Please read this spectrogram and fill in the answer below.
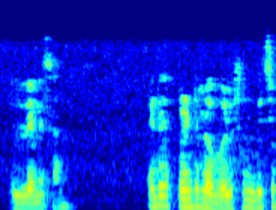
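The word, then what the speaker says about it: Renaissance: अब रेनेसां rebirth क्यों जरूरी था? फैक्टर क्यों, वो रेनेसांस, रेनेसा सॉरी, ये साइलेंट है कितने एरिया, ये साइलेंट रहता है।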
